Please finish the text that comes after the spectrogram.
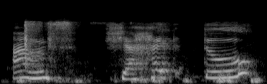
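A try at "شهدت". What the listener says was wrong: Syah bagi panjang. Syahadtu.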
